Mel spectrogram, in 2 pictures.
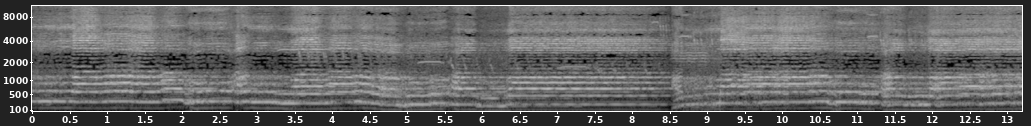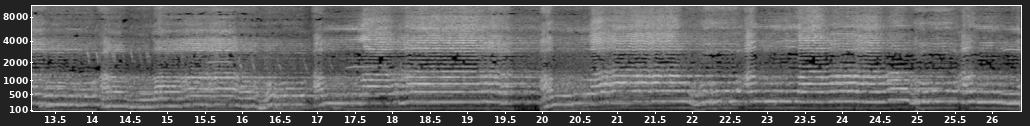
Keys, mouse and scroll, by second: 0.8-2.8 drag, 2.8-5.5 alt+drag, 5.5 click, 8.0 alt+scroll down 1, 8.8 space, 9.0 click, 10.1 alt+scroll up 1, 10.5 space, 10.6-11.5 click, 11.0 space, 12.8-13.9 alt+drag, 15.1 alt+scroll down 1, 15.6 space, 15.8 click, 16.2 alt+scroll up 1, 16.7 space, 16.8-18.2 click, 17.1 space.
